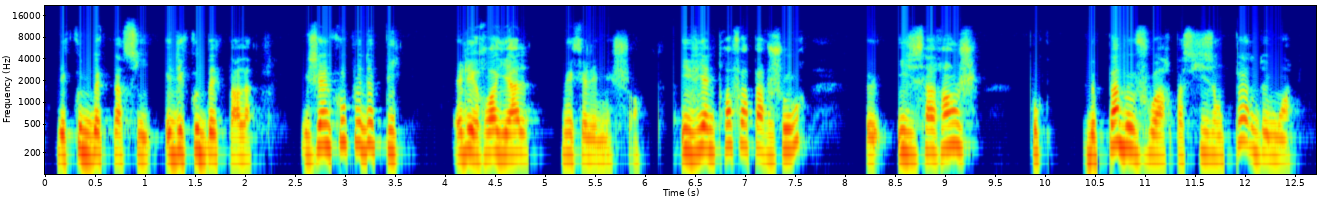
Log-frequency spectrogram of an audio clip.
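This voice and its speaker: Dark and mellow in tone, a woman's medium-pitched voice moves at a fairly slow pace with long, frequent pauses. Her pitch varies in an ordinary way, and the sound is dry and close with no echo. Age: 80s+. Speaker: retired elderly woman. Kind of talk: interview testimony.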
